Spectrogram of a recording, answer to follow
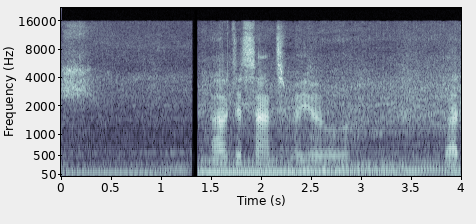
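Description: A person's voice over a steady low rumble. The sound cuts out for an instant about a second in.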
